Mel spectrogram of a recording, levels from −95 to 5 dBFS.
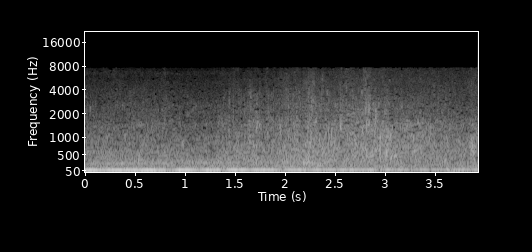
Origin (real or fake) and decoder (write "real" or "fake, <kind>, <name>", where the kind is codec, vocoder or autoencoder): real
